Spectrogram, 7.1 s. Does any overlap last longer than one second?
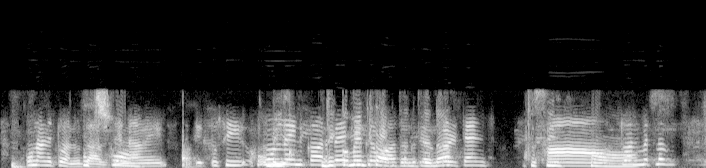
Yes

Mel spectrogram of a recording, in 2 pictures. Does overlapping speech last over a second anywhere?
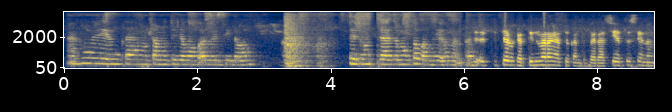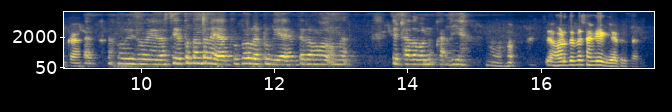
No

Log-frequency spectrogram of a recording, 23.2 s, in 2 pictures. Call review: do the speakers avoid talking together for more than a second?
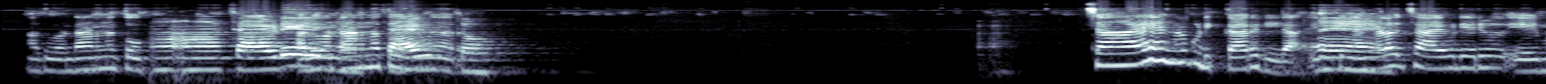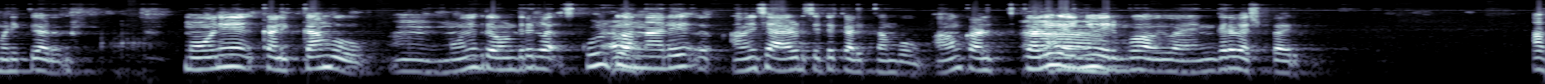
No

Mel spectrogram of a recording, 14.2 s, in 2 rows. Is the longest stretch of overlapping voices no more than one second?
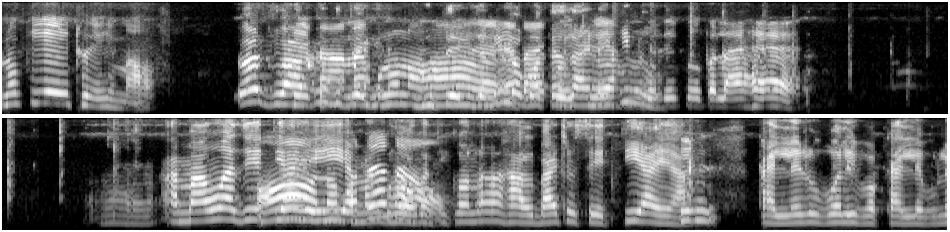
No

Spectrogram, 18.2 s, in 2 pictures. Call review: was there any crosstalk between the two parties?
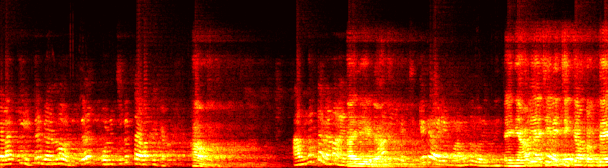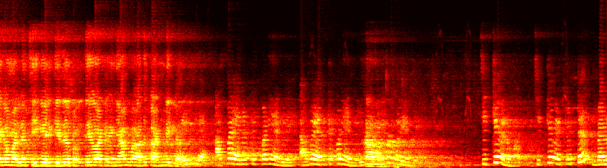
Yes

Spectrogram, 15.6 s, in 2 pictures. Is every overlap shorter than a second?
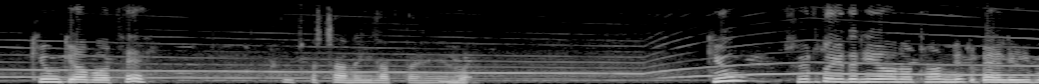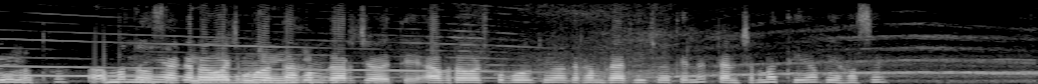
No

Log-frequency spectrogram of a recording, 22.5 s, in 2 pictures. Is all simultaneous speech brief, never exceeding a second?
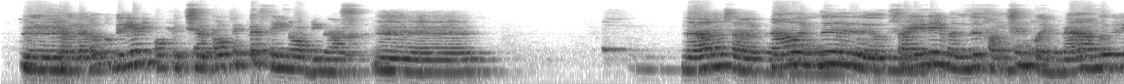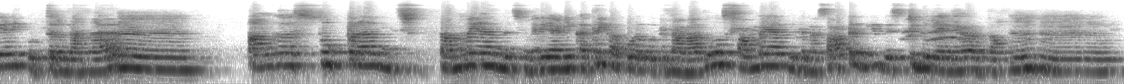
Yes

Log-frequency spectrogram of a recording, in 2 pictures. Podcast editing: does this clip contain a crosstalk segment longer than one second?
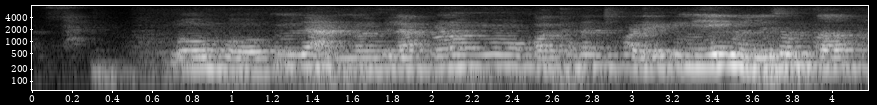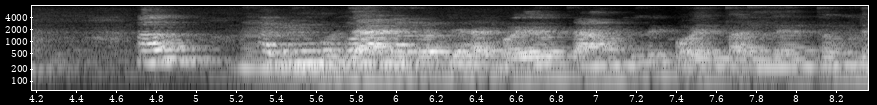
Yes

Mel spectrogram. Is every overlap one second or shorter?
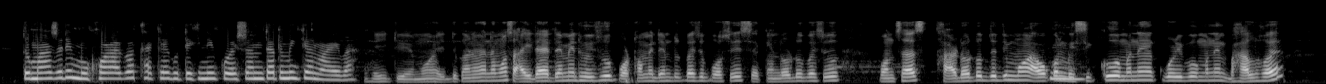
Yes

